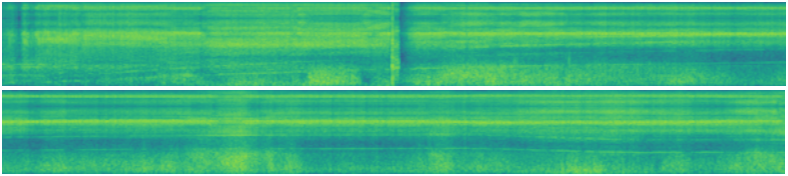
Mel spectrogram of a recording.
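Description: Zipline trolley pulleys running along a steel cable: a whine that climbs in pitch as the rider picks up speed over the first few seconds, holds steady, then drops near the end as the trolley slows. Wind rushes over the microphone throughout, and there is one sharp click about five seconds in.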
